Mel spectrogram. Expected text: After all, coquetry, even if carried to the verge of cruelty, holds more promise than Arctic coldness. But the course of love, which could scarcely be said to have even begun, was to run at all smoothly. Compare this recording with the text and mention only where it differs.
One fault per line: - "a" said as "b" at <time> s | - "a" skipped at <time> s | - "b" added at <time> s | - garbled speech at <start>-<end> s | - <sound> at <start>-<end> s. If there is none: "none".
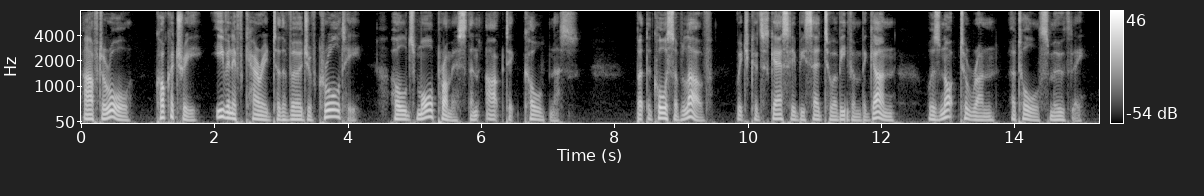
- dropout at 11.5-11.5 s
- "not" added at 12.9 s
